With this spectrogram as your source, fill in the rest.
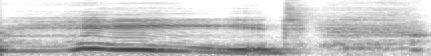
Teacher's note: instead of saying the whole would word, we're going to go heed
